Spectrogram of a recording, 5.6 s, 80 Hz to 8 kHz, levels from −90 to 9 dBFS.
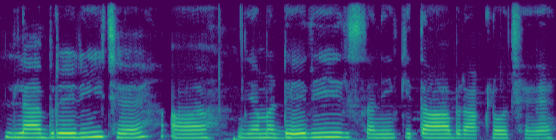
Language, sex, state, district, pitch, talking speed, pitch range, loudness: Angika, female, Bihar, Bhagalpur, 225 Hz, 95 wpm, 220-240 Hz, -14 LUFS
